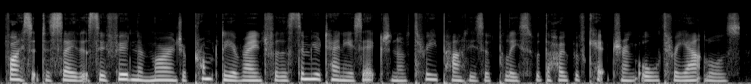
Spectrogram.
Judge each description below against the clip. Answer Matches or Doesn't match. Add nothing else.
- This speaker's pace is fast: Matches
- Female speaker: Matches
